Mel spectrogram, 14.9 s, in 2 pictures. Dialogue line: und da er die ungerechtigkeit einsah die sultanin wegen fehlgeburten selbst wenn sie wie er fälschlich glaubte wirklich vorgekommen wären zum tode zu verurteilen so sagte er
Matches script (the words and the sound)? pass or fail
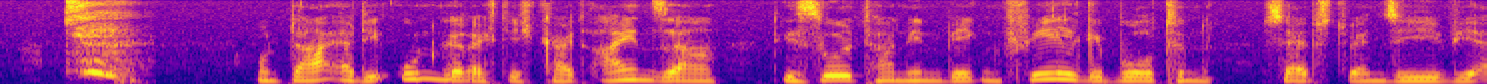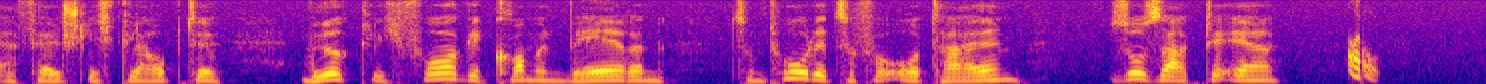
fail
